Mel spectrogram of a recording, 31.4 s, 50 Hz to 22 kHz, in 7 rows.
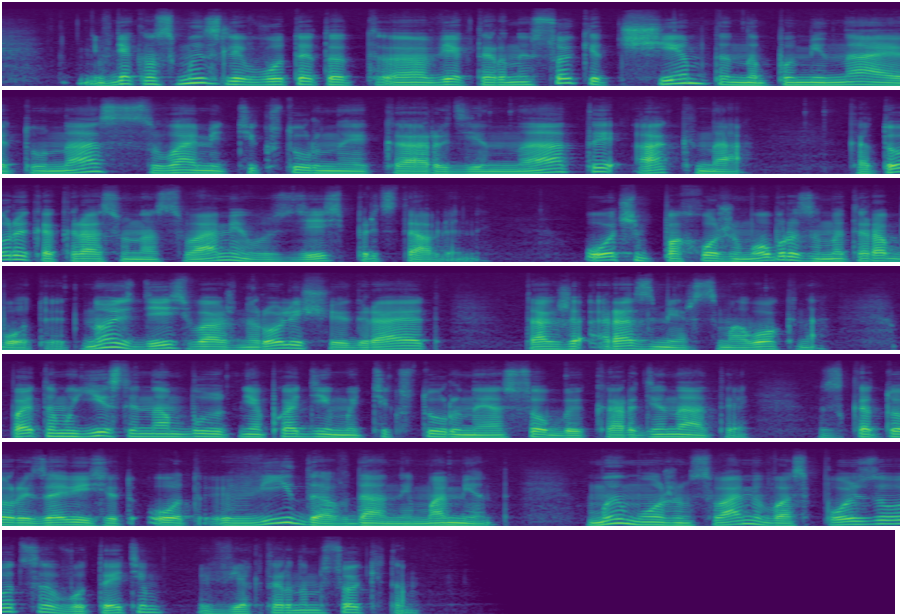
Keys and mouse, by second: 3.6-7.1 drag, 12.2-15.9 drag, 18.7 right click, 19.9 drag.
